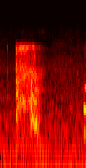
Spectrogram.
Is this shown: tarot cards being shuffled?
no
